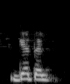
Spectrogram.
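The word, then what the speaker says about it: Guettel: ¿Estoy pronunciándolo bien? – Sí, Gettle. Adam y está basado en la novela de Elizabeth Spencer.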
